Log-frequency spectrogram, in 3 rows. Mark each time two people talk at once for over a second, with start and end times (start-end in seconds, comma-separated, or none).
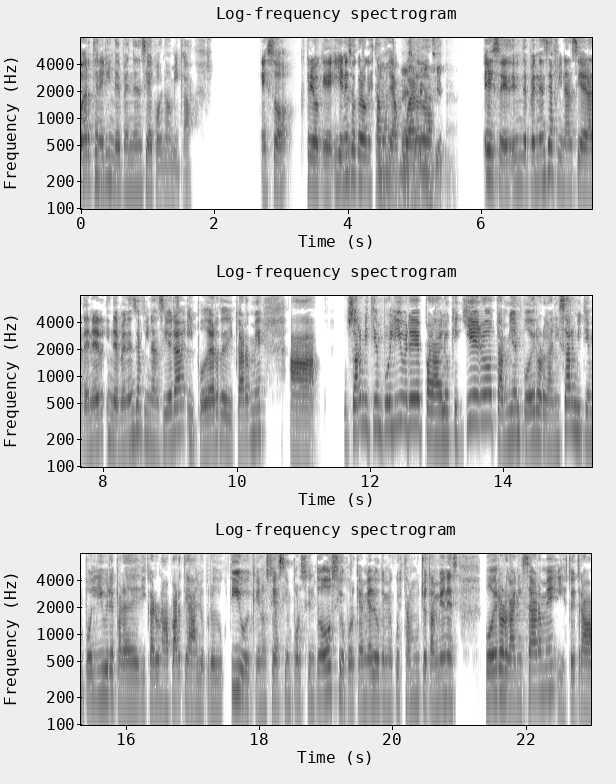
3.9-5.4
